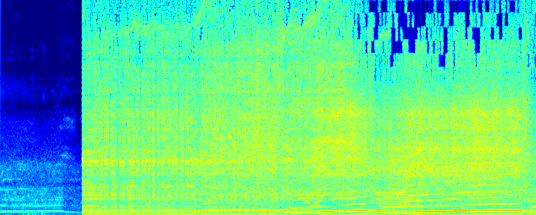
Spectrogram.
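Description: Audi drag car's engine heard from inside the cabin at full throttle, its pitch climbing and dropping sharply at two gear changes about six and seven and a half seconds in, then falling away as the throttle is lifted near the end. For the first second and a half, before it starts, a car is heard more faintly running down the strip.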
